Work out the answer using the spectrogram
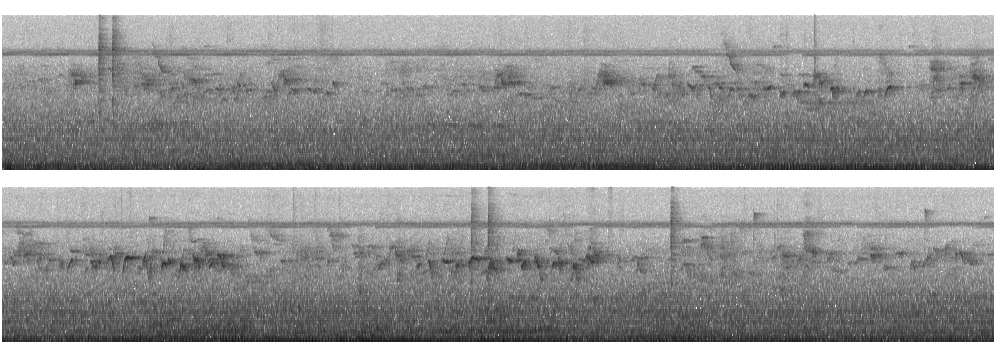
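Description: Outdoor ambience: many small birds chirping and twittering over a steady low rumble, with a faint steady high-pitched whine.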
